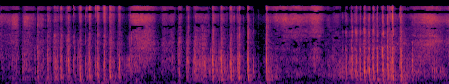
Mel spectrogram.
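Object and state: Leather bag being rubbed and squeezed.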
